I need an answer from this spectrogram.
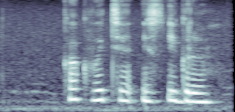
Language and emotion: Russian, neutral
